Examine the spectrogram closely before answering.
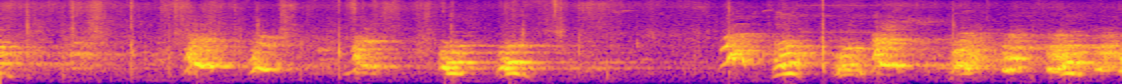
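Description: Boar-hunting dogs barking and yelping in short, high calls. A few are spaced out at first, then a quicker string of them comes in the last two seconds.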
